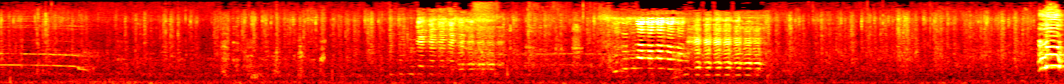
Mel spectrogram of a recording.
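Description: A young goat bleating twice: a quavering call about four seconds in, then a louder, longer one at about six and a half seconds. A rooster's crow trails off in the first second.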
